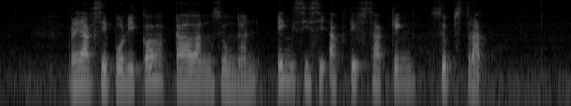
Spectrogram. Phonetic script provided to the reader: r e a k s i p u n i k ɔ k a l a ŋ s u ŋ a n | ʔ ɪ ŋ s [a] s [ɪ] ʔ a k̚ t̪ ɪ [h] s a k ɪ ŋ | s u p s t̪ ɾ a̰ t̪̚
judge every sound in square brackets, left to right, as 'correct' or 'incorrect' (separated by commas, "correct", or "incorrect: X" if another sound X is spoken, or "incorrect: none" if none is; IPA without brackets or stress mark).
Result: incorrect: i, incorrect: i, incorrect: f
